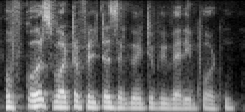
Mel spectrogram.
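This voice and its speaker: A man with a mellow, slightly hoarse voice hosts a live stream from his desk mic. He reads viewer comments aloud in an unhurried, easygoing way. He laughs often and answers viewers by name. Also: mid-range voice. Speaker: host of a live medical talk stream. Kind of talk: casual livestream chat reading viewer comments.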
